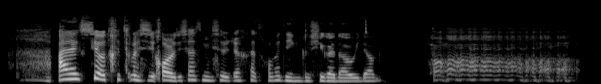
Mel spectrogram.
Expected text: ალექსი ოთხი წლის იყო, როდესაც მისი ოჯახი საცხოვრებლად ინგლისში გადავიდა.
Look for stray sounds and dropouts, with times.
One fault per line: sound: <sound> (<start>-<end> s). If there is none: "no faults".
sound: laugh (4.3-5.8 s)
